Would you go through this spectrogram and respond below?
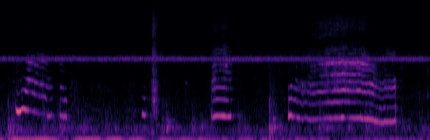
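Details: Pet otter excited over a salmon treat while eating, making strange noises: several high, squeaky whining calls with stacked harmonics, some falling and one long wavering squeal near the end, a steady high electronic tone and low hum behind.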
